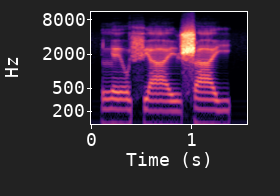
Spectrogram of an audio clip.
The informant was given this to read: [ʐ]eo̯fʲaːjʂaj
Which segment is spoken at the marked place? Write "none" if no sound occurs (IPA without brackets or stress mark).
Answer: l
